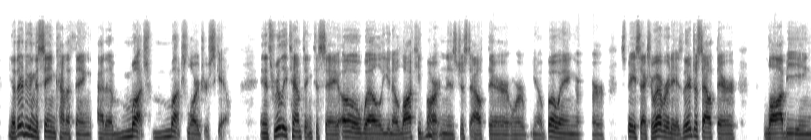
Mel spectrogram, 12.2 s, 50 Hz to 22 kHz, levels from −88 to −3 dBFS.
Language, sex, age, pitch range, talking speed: English, male, 20-39, 120-150 Hz, 215 wpm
